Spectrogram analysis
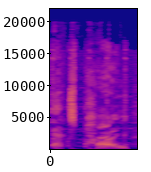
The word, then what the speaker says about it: XPENG: It is spelt XPENG, but actually it seems to be pronounced XPENG, and this is the G6.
